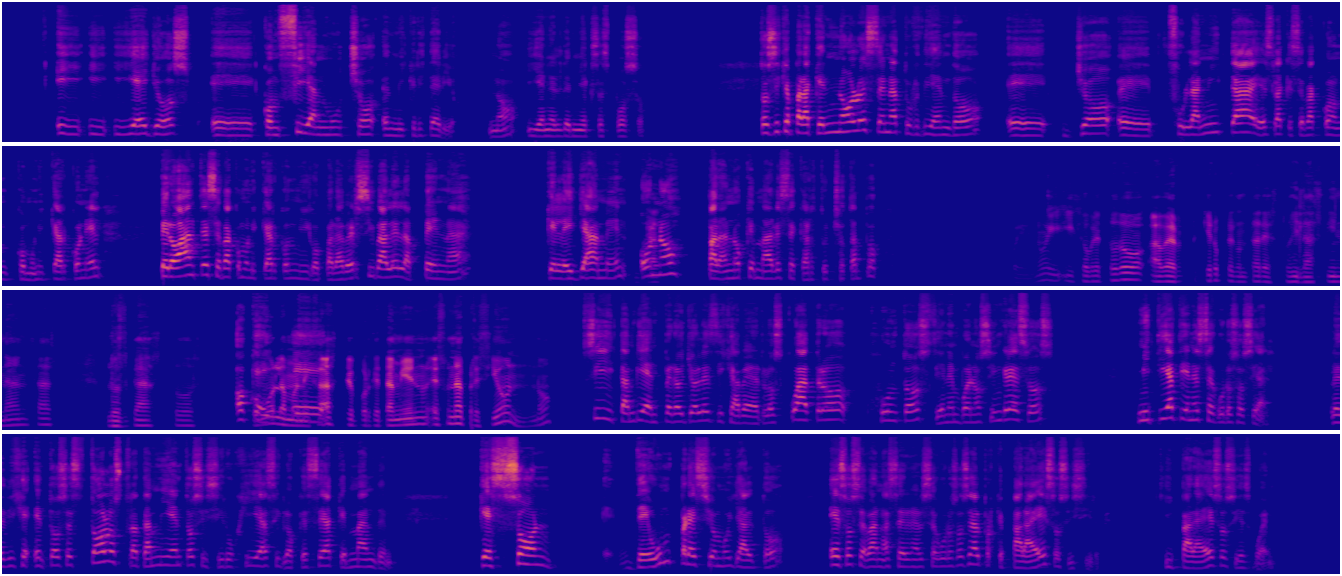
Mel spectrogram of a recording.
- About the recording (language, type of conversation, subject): Spanish, podcast, ¿Cómo manejas las decisiones cuando tu familia te presiona?
- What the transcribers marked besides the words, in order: none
